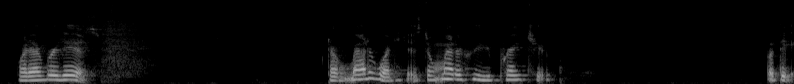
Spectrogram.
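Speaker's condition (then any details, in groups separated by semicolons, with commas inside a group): Cerebral palsy; speech noticeably atypical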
